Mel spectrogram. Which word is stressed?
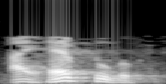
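have. The stress falls on the word have.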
